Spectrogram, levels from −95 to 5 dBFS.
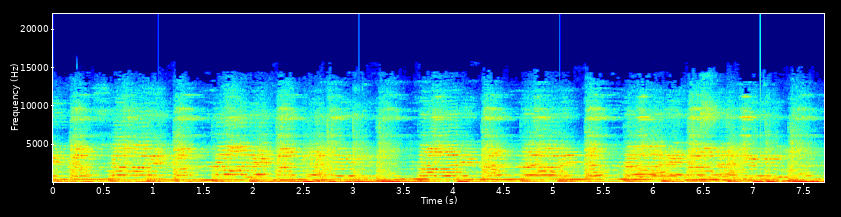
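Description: At 1.05, 3.06, 5.07 and 7.07 s there are brief clicks from overlapping chunks: the audio was handled in 2.0 s blocks, each starting about 7 ms before the previous one ended, so that sliver plays twice at every join, giving a regular ticking stutter.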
